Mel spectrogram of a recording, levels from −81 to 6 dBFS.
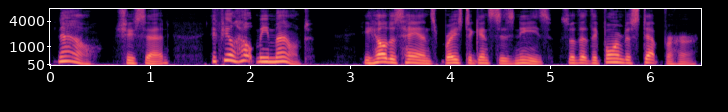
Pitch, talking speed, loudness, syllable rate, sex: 160 Hz, 220 wpm, -20 LUFS, 5.1 syllables/s, male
